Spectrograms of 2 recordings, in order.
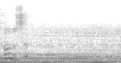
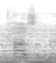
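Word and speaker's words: Kos: This is one of the few times Kozum, or Kazum as some pronounce it, and otherwise known as formerly Ronnie.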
